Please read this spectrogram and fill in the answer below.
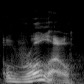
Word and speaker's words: Rolo: so crunch time it's crunch time um you pronounce this one as Rolo yeah yeah uh R style chocolates brand of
